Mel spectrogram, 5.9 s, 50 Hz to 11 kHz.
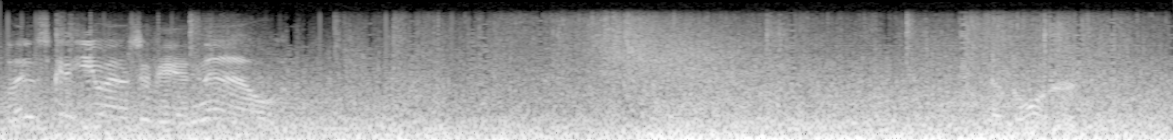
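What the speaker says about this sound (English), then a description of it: "Got artillery coming down." Artillery shells land in a MechWarrior 5: Mercenaries battle, with continuous rumbling, booming explosions that thicken and grow louder in the second half of the barrage.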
